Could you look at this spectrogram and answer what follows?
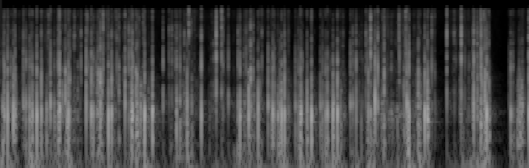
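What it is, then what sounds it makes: Textured leather card holder. Long nails tap and scratch close up on the surface of a small pink croc-embossed leather card holder. It makes a dense run of quick, dry clicks and raspy scratches, centered in the mid range with no ring, and briefly pauses near the end before it resumes.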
